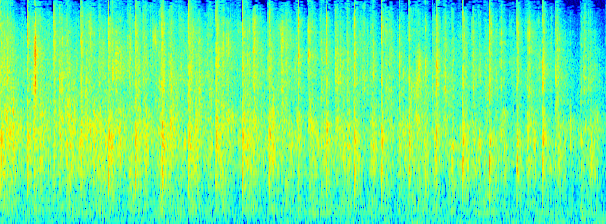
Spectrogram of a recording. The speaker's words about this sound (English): all of us give him a round of applause and thank him for his service.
